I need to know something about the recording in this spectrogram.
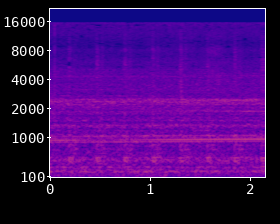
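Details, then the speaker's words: Shed diesel heater on battery power, turned up to high once ignited: steady whirring fan drone, faint ticking pump, constant hum, no surging or sputter; burning evenly, higher power only slightly increasing battery draw. "no so turning the power up it would appear once it's ignited has a little effect on the power draw"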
